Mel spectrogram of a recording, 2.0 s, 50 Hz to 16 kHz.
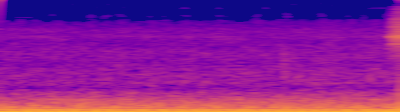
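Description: Steady low rumble of the Lexus GX470's 4.7-litre V8 idling, heard from inside the cabin.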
